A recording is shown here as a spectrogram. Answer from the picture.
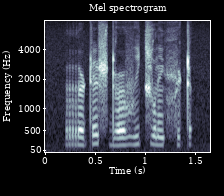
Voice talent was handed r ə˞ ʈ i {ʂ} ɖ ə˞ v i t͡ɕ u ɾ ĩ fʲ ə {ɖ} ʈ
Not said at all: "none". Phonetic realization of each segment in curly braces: ʂ, none

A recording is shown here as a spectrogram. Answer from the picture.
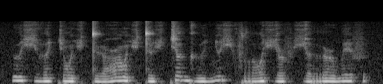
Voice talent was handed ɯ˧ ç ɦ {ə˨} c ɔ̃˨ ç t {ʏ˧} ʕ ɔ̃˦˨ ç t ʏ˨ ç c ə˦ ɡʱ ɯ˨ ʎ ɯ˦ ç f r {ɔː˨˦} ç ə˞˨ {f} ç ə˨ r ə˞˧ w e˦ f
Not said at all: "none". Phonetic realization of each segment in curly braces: ə˨, ʏ˨, ɔ˨˦, f

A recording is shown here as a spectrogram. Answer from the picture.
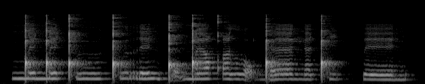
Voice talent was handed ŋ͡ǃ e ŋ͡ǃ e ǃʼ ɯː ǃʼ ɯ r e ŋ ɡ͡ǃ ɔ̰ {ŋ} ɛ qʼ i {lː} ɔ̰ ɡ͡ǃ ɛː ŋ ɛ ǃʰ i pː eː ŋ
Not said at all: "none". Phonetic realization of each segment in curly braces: ŋ͡ǃ, lː

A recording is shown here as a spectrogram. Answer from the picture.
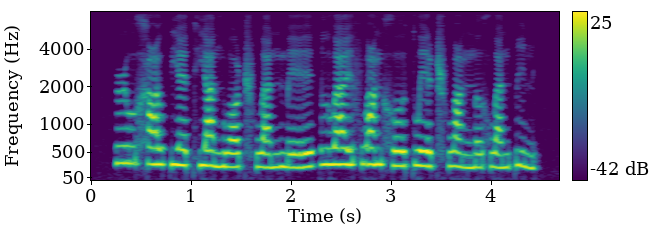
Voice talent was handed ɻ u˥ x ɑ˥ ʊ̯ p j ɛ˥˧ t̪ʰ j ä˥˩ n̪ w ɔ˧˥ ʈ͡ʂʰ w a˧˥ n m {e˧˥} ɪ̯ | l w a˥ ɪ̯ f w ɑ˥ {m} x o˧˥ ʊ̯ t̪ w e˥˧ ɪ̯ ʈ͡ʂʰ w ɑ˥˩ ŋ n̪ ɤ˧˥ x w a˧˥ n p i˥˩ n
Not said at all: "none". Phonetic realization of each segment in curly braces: e˧˥, ŋ

